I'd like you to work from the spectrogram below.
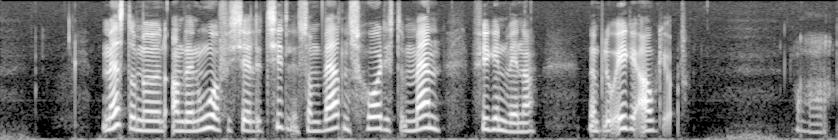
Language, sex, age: Danish, female, 24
